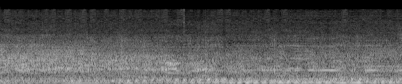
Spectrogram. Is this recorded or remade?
remade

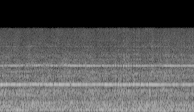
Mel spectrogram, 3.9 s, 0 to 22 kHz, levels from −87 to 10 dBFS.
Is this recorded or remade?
remade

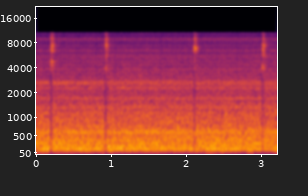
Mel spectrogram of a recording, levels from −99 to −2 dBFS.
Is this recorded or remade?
remade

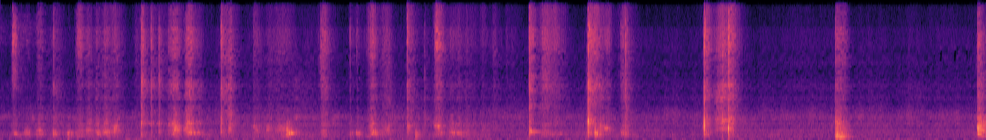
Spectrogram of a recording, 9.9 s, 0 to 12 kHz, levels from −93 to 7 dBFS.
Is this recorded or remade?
remade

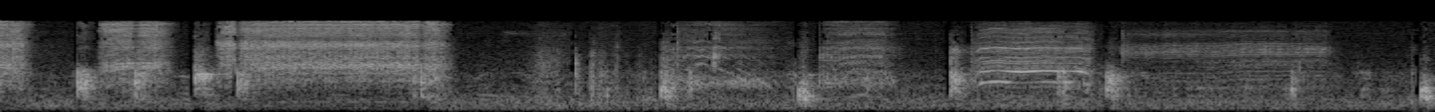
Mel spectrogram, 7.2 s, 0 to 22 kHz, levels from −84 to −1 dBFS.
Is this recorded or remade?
recorded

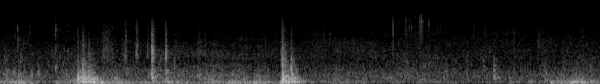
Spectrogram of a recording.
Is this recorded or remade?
recorded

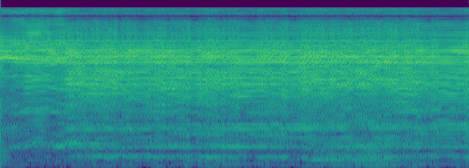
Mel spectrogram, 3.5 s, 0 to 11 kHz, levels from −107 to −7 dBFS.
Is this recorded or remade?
remade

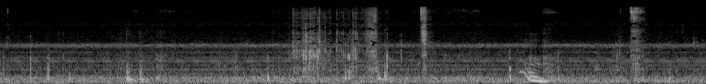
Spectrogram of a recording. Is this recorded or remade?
recorded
